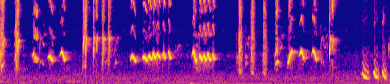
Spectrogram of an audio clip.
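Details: White-rumped shama master song for training caged birds: rapid high chips and short trilled phrases repeated in bursts, ending in a few lower falling notes.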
